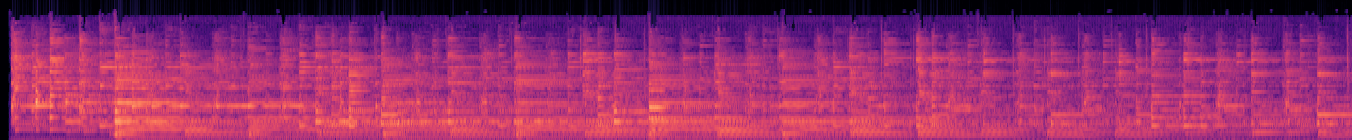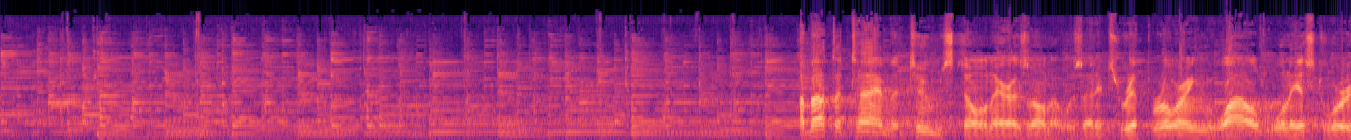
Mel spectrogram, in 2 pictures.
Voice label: Narration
